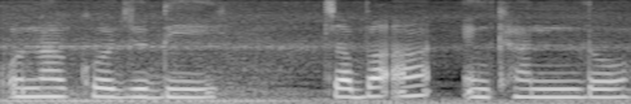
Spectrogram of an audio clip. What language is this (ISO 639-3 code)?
sat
